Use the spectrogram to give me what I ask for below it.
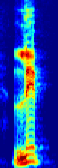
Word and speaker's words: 𨋢: tnt라고 하는데 이렇게 써놓고 이건 leap이라고 읽는 거예요 상당히 재밌죠 왜냐면 훨씬 더 발음이 편하죠 lift에 한 발음 이름절 단어인 lip 이렇게 얘기하면 되니까요이 글자하고 전제라는 표시를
